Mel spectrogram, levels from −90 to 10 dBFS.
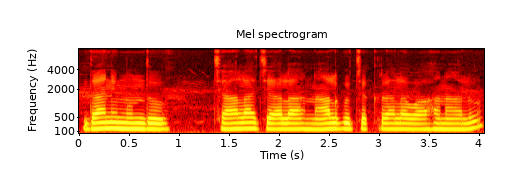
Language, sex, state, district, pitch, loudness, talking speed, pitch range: Telugu, male, Andhra Pradesh, Sri Satya Sai, 155 Hz, -13 LUFS, 105 wpm, 150-155 Hz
